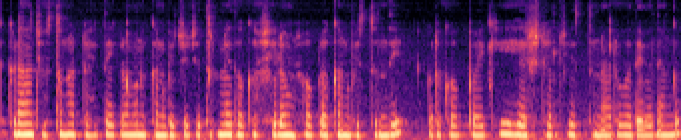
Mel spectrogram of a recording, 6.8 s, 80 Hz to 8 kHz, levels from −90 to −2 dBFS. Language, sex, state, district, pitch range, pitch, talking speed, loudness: Telugu, female, Andhra Pradesh, Visakhapatnam, 200-215 Hz, 205 Hz, 185 wpm, -14 LUFS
